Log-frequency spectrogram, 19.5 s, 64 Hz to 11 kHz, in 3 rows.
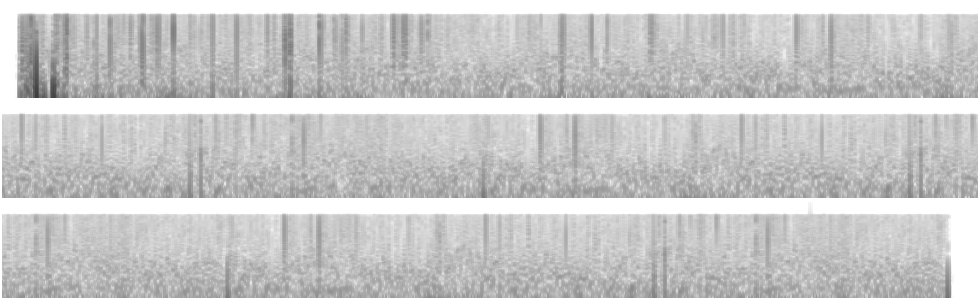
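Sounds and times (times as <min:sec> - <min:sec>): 
cassette hiss: 0:00.2 - 0:19.4.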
